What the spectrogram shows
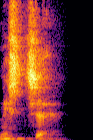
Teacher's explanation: विसर्ग का आधा तालव्य स में परिवर्तन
